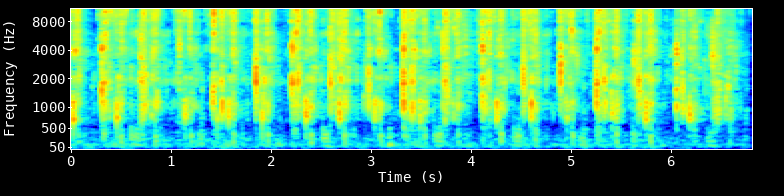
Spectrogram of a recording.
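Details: Dogs Oli and Nomy eating raw meat on a raw-food diet, recorded November 2022: wet, crunchy chewing in rapid irregular bursts, dense clicky bites and squelches about twice a second, with no other clear sounds.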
